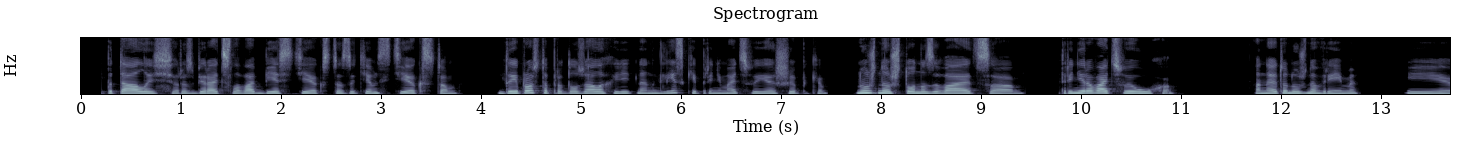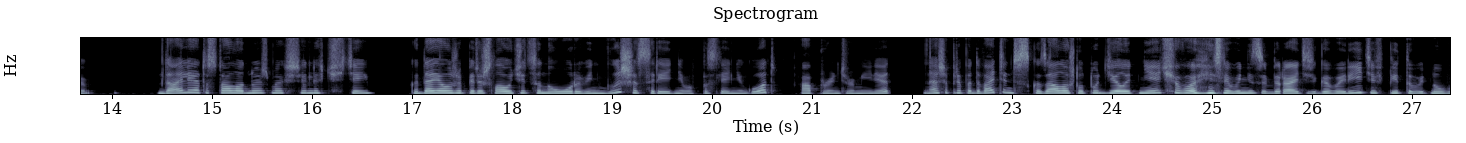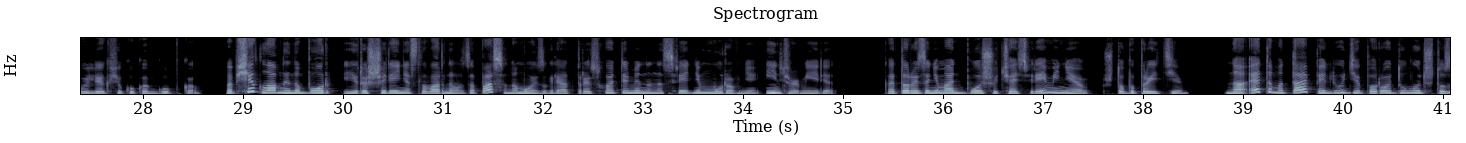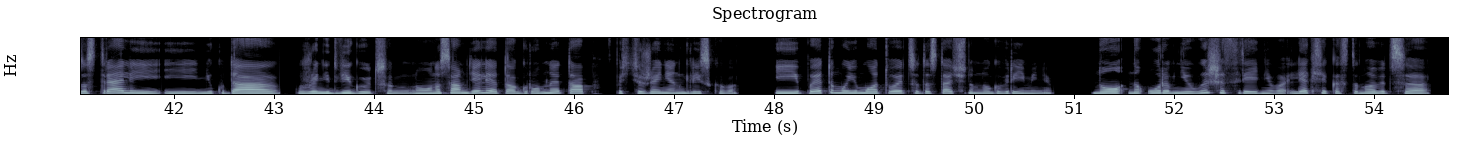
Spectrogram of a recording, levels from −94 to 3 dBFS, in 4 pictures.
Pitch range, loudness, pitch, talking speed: 210-260 Hz, -35 LUFS, 230 Hz, 145 wpm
